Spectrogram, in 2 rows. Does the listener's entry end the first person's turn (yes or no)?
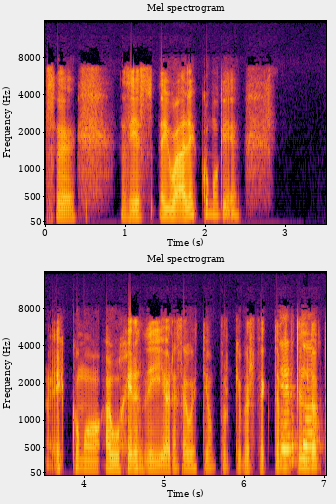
no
